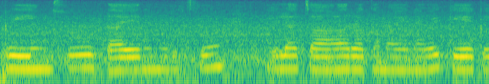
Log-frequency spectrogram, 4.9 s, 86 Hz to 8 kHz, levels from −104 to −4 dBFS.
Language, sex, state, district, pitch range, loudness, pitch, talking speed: Telugu, female, Andhra Pradesh, Sri Satya Sai, 190-200 Hz, -14 LUFS, 195 Hz, 100 wpm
